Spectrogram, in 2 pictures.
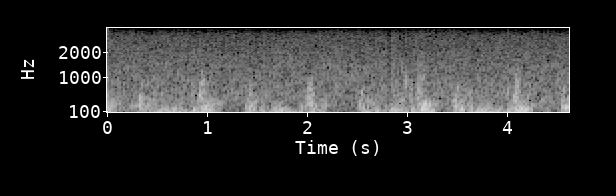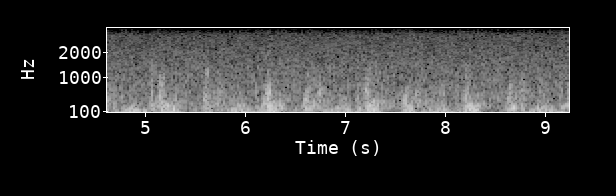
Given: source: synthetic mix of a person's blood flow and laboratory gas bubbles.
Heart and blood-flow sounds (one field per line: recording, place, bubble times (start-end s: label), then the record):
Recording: Doppler ultrasound of blood flow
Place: precordium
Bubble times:
2.92-3.12 s: bubbles
From the record:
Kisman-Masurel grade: 123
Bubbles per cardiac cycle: 1 to 2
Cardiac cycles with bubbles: 10 to 50%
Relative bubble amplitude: loud (0.450 to 0.775)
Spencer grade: 2 (many but less than half of the cardiac periods contain bubble signals, singularly or in groups)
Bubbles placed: anywhere in the cardiac cycle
